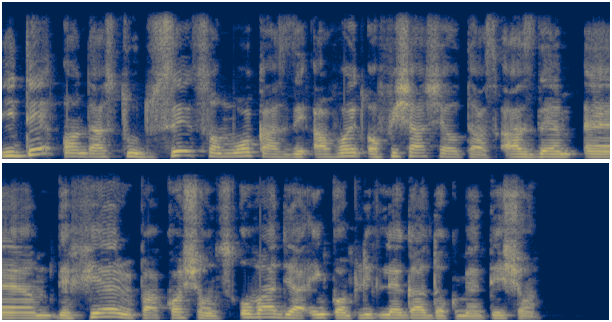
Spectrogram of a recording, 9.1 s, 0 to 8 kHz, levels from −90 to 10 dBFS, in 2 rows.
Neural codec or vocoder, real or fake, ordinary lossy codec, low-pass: none; real; none; 7.2 kHz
